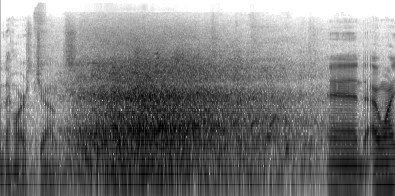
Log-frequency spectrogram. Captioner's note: audience laughs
